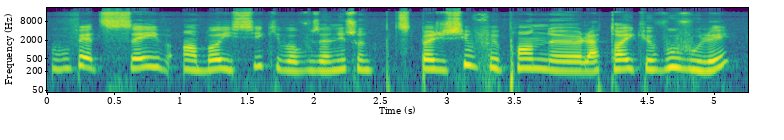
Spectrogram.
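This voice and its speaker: A woman with a Québécois French accent, rambling casually through a screen-recorded software tutorial in a chatty, slangy way. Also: on the high side, steady tone, a little fast. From Quebec. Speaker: tutorial maker.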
